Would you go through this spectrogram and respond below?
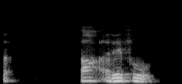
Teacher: इसमें एन को गले से निकालना है जी और रे को बारीक पढ़ना है, नीचे जेर है सर।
